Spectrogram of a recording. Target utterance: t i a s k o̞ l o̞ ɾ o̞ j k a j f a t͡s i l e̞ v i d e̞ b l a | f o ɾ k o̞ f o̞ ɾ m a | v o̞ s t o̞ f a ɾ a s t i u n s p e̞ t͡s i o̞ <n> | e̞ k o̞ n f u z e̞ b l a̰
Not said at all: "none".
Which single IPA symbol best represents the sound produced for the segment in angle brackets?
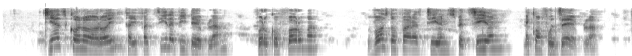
nː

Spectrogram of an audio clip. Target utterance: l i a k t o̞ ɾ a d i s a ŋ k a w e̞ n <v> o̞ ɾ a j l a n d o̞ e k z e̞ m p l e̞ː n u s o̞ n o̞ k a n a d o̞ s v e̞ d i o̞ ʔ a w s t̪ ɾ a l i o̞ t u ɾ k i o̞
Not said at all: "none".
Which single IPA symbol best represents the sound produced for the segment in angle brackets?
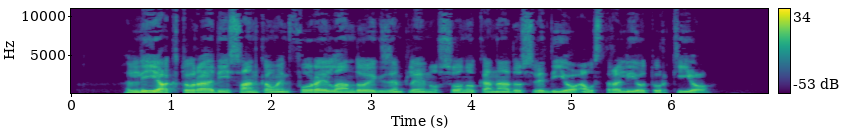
f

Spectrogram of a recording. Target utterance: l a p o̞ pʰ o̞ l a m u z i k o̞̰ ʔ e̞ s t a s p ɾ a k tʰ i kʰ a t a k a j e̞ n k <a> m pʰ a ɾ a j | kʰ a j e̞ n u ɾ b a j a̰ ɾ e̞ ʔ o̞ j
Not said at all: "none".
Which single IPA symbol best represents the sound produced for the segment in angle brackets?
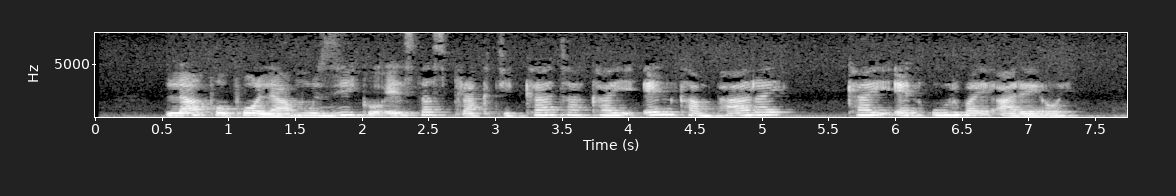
a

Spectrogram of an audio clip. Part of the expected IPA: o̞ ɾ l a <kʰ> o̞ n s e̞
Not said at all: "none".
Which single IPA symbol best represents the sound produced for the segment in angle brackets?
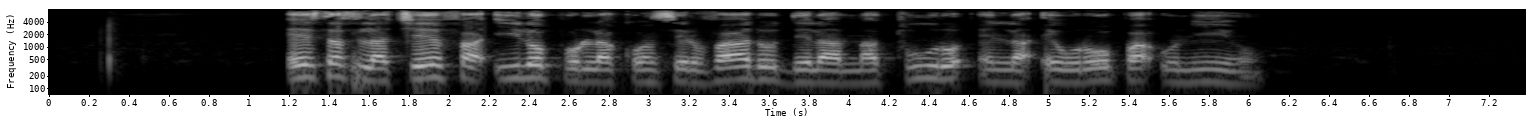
k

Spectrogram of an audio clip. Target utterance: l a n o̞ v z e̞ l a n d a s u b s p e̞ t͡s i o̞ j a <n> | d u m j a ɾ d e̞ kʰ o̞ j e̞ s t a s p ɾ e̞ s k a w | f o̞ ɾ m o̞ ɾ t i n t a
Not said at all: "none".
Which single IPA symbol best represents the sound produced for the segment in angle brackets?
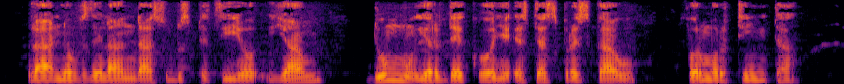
m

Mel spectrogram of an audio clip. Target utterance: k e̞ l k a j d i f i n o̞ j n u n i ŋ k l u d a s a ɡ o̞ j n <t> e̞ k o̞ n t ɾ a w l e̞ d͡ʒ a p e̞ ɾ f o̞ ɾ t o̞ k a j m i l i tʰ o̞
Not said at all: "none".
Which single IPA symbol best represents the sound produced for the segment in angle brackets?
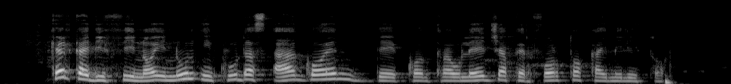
d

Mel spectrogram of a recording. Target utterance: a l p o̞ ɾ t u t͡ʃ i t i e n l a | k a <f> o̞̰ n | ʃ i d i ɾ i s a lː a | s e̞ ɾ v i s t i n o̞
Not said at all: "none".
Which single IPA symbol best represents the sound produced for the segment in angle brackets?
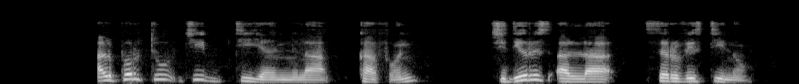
f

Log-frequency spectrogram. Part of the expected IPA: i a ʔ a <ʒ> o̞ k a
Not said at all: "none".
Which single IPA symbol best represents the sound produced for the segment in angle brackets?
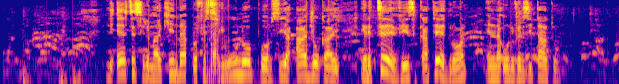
d͡ʒ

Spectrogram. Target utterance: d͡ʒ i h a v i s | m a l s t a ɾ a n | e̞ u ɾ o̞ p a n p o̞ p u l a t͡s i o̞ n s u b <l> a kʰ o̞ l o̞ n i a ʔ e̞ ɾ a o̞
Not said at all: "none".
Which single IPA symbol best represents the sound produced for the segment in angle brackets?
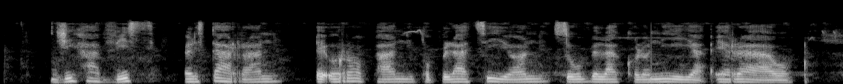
l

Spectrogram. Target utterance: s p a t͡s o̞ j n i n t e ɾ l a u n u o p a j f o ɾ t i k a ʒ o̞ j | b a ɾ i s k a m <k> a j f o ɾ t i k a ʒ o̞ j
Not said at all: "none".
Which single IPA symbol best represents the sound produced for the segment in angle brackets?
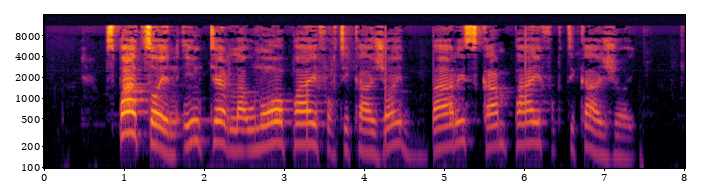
p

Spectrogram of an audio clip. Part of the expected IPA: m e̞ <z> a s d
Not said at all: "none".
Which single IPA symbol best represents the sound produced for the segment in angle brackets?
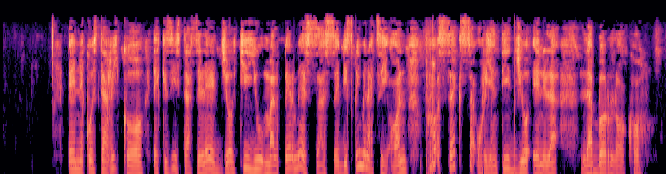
s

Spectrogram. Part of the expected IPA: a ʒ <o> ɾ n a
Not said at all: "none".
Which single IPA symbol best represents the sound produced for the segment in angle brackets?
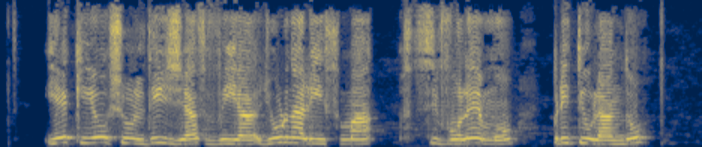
u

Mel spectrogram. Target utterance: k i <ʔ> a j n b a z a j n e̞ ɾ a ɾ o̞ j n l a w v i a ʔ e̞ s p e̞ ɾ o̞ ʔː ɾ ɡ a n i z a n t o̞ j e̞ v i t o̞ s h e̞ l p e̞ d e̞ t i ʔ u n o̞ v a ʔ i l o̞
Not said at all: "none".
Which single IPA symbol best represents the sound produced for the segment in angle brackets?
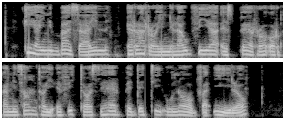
none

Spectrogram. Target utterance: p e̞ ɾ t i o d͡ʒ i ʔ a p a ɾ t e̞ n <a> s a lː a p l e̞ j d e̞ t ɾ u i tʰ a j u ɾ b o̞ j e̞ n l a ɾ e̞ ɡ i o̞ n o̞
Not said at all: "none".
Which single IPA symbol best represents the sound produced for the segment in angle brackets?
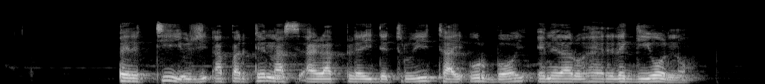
a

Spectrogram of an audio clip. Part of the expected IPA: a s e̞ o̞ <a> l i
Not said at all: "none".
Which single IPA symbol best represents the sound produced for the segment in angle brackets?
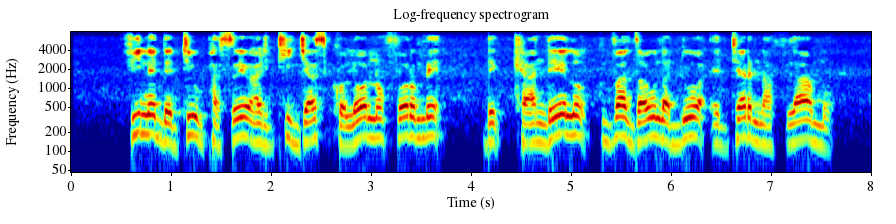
a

